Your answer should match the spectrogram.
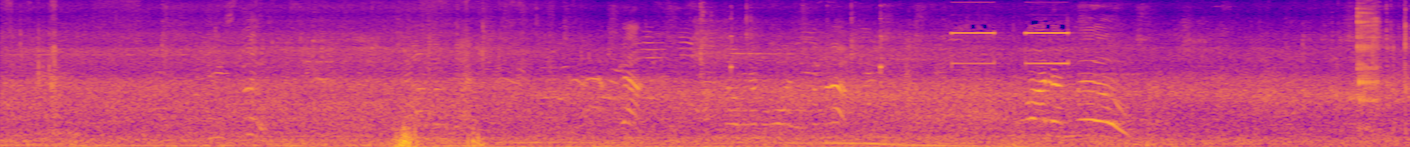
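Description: Two short electronic beeps, close together, from a quadcopter's radio link or flight controller during an attempt to arm it; the motors are not spinning. A single thump about four seconds in, over steady outdoor background noise.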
